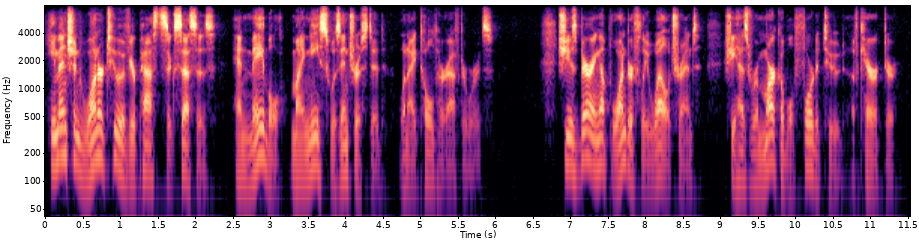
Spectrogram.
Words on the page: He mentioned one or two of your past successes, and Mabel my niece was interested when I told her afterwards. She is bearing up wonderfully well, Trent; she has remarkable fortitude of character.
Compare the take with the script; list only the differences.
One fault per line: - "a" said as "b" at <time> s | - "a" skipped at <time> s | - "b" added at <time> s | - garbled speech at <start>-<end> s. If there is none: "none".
none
